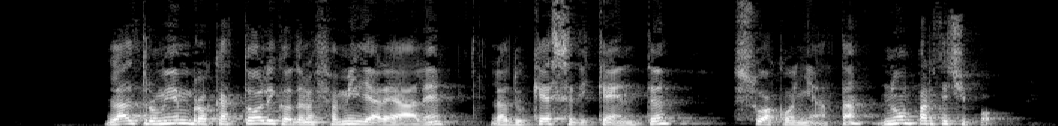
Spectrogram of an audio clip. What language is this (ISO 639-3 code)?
ita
